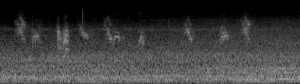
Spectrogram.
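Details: Rapid run of high, thin chips, several per second, from a willow tit coming to be fed at a Tenmangu shrine on 1 September 2022, set against a loud, steady noise bed.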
